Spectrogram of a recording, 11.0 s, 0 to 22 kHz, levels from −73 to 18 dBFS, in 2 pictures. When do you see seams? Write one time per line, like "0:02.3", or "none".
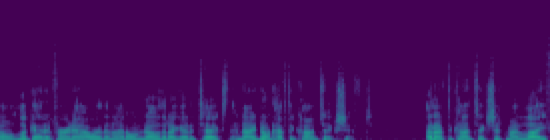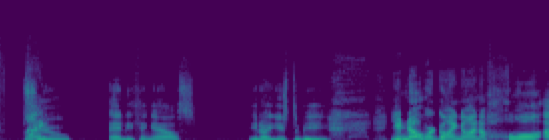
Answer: none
